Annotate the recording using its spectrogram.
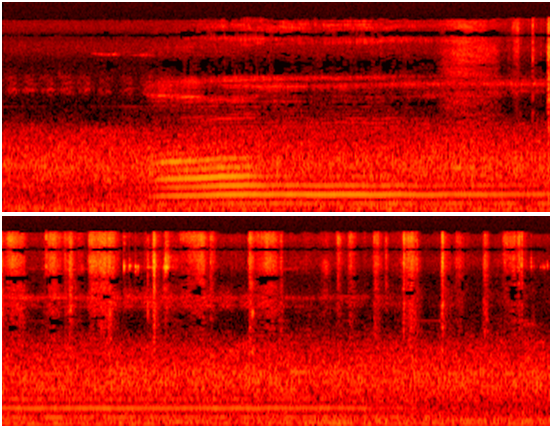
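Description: A young woman chants a long, steady hum.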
